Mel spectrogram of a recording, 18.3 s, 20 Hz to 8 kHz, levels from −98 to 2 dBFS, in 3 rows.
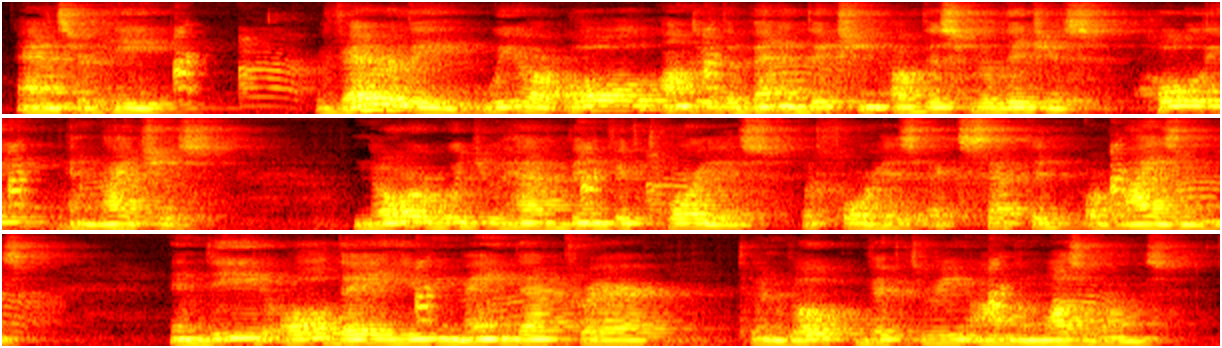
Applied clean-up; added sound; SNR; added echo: none; Animal; 16 dB; reverberation time 0.7 s.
